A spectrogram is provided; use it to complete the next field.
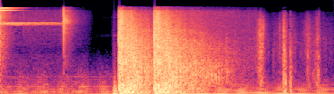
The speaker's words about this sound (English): Two shots to the head.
